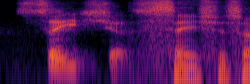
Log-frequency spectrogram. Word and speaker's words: Seixas: Satius is S-E-I-X-A-S. Satius.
